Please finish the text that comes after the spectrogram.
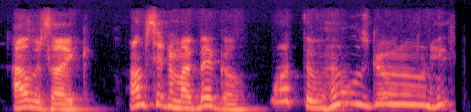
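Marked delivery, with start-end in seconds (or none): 2.0-3.4 high, startled retold question; startled disbelief. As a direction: pitch it up in shocked disbelief. Startled in bed by the box.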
